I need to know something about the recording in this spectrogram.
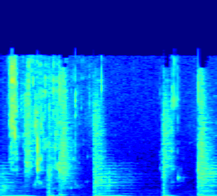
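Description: Bourbon poured from a brass jigger into a glass tumbler: a short trickle and splash of liquid into the glass, with background music playing.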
